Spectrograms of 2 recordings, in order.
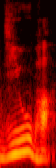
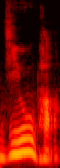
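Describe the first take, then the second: No difference in how they are said.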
